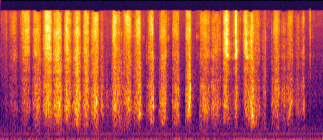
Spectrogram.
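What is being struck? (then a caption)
Paint brush on oil-painted stretched canvas. A paint brush is rubbed and scrubbed back and forth over the lower dark area of a large stretched canvas painted in oil paint. The result is thirteen quick, breathy scratching strokes with a bright, hissy texture, set over a faint steady low hum.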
